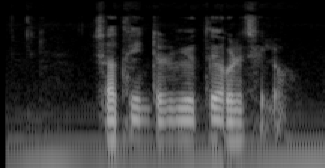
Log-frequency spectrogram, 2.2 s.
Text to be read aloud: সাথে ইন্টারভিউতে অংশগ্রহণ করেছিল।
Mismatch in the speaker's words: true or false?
true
